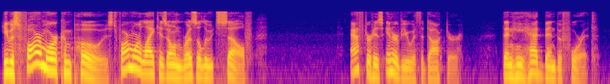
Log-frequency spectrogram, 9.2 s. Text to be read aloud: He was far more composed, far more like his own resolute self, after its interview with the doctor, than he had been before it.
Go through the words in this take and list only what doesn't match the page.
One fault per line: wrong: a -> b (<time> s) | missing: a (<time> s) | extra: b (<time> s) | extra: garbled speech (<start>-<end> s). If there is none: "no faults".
wrong: its -> his (5.6 s)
